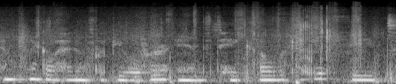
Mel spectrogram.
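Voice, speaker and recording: Female, soft-spoken ASMR medical examiner. Breathy near-whisper, gentle, step-by-step delivery, audible ambient noise. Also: mid-range voice, level tone. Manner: gentle, unhurried, explains each step. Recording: clear ambient background noise.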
